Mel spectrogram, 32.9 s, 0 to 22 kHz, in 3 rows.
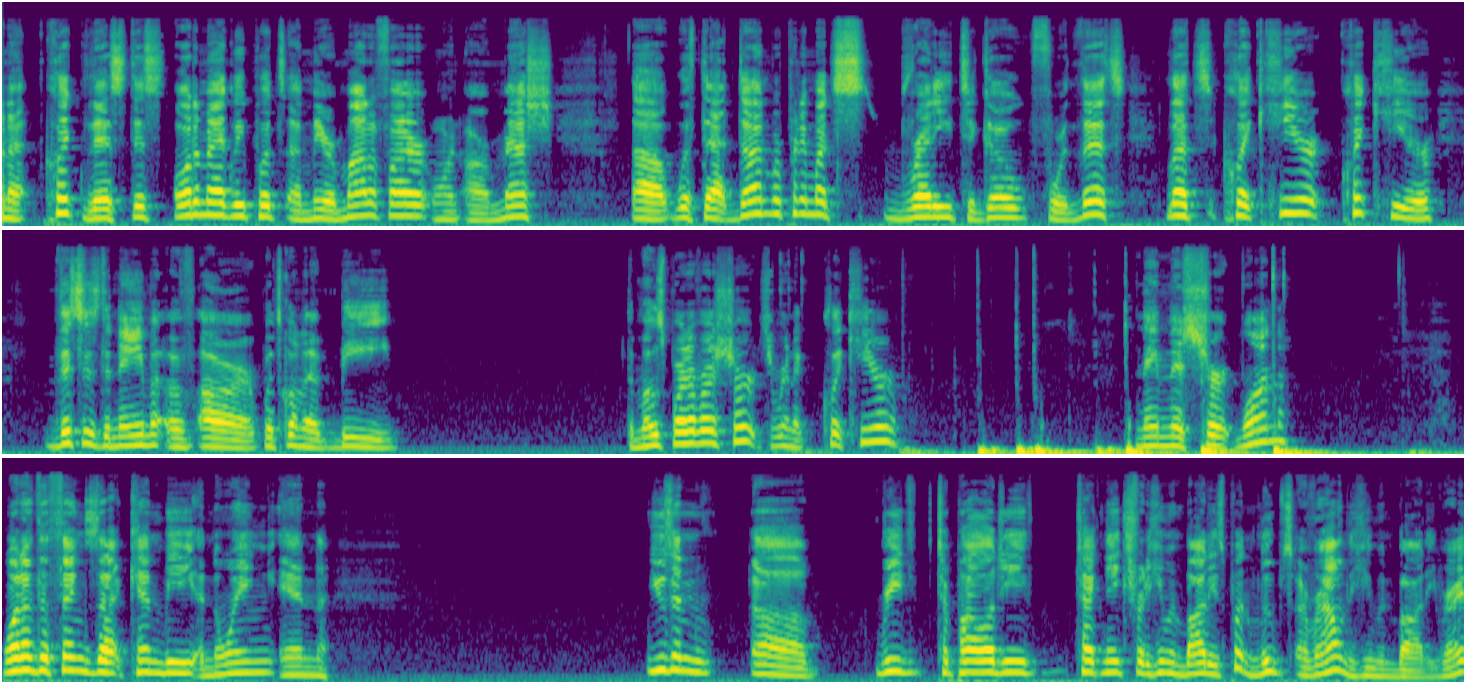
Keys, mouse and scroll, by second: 0.3 click, 9.4 click, 10.0 click, 16.7 click, 16.9 double click, 18.3-20.0 typing, 20.5 Return.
